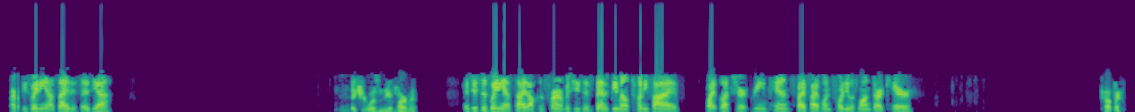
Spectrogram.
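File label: police dispatch, scanner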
